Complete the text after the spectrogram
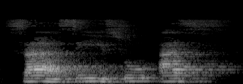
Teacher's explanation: makhrajnya adalah di lisan, yang mana dia tarful lisan dengan apa-apa yang di atas as-sanaya as-sufla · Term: makhraj sin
